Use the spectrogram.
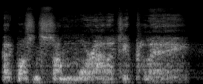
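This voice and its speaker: An actor playing a smug, world-weary older hunter in a video game, with a gravelly voice, a measured sardonic delivery and an echoing reverb effect. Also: male voice, fairly bright tone. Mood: mocking, stern. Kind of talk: video game character dialogue. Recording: echoing long reverb, distant-sounding.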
